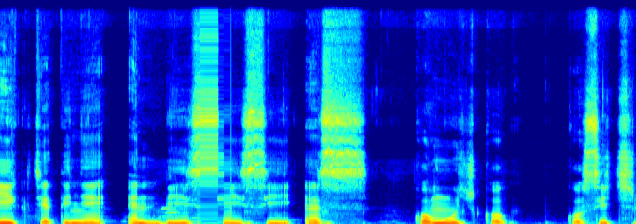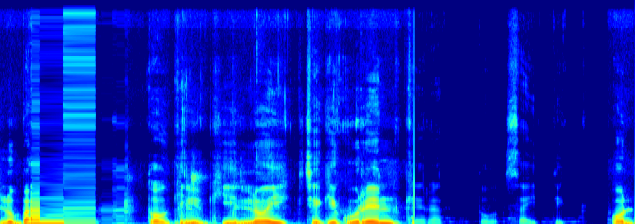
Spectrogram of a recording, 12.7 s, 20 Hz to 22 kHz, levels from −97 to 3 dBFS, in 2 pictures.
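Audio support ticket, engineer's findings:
Robotic sound from repeated short buffers, 1.99–2.32 s and 6.69–7.64 s, the second ending just before "tokilkiloik chekikuren". Rigid metallic buzz at 100 Hz, consistent with one 10 ms buffer looping. Likely playback buffer underrun. Unlike codec warble, the pitch stays locked and the real audio is skipped.

One channel inverted, 10.51–12.45 s, just after "tokilkiloik chekikuren". Mono sum drops about 29 dB, leaving a faint residue of channel difference. Likely polarity flip in one leg of the stereo path. Unlike a dropout, a faint residue persists rather than silence.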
